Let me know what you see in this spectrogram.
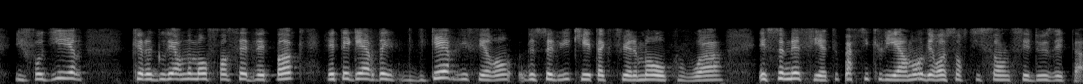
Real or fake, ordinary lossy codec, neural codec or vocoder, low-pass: fake; none; codec, 16 kHz, 1.1 kbps, Voila-Tokenizer; 5.4 kHz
